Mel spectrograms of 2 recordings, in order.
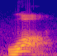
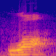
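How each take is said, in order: The two takes are said the same way.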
